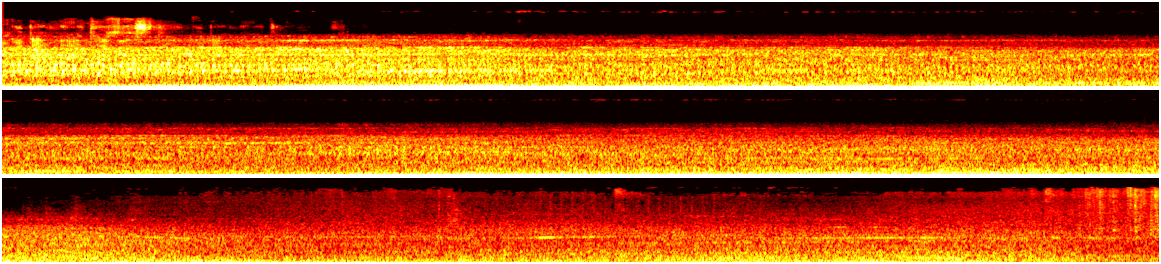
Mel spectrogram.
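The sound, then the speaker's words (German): Heavy street traffic on a city boulevard in Berlin: a dense, continuous roar of car, bus and truck engines with deep rumbling, holding a steady, loud level throughout. “Stimme der Menschen, Verkehr, massiv”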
